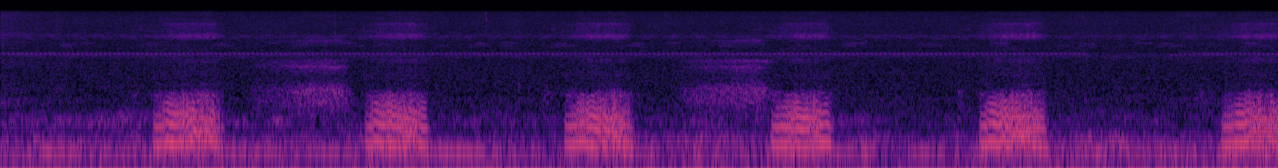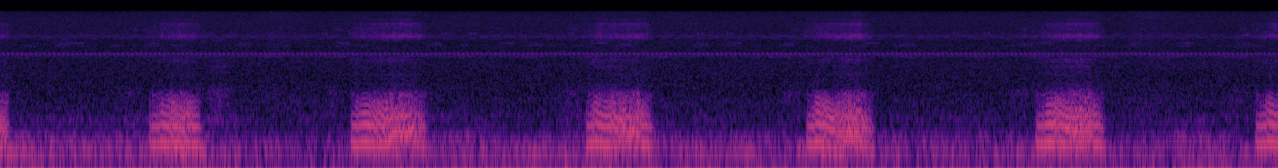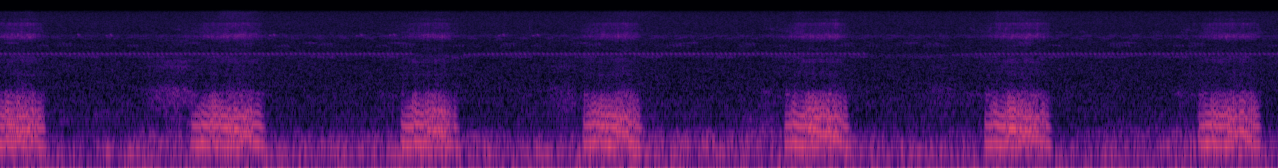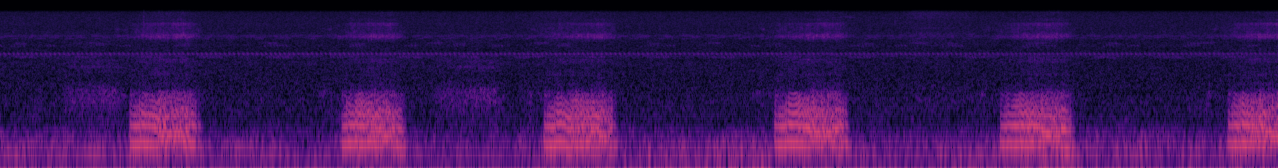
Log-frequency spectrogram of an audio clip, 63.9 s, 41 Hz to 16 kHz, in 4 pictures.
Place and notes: Recorded with a Marantz PMD661 and a pair of DPA 4060s.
